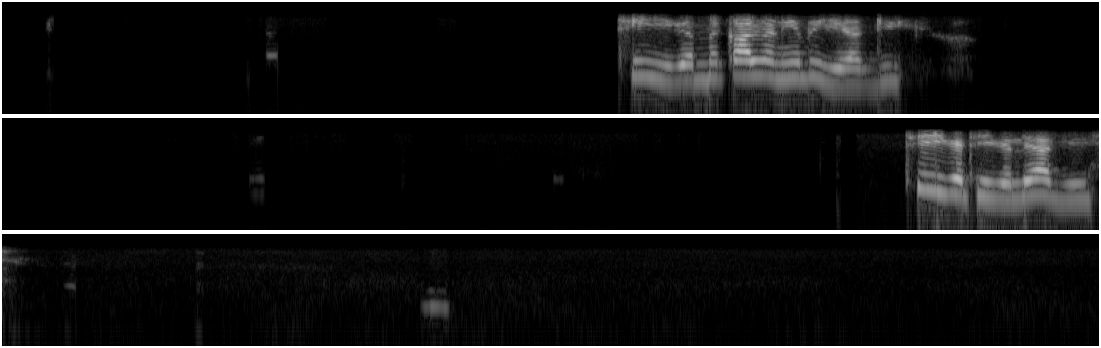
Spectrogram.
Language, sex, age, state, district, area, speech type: Dogri, female, 18-30, Jammu and Kashmir, Samba, rural, conversation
